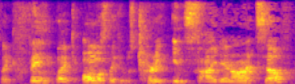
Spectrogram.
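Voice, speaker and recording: A man's voice: a little high, fairly quick. Distant rambling game master, a man. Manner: rambling, full of "like" fillers and restarts. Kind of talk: narrating a tabletop game. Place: indoors at a gaming table. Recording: echoey room, far from mic, light hiss.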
